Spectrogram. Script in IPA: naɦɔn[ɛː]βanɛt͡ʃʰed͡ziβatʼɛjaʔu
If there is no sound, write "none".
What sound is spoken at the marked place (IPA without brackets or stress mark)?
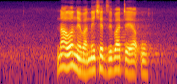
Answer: ɛ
